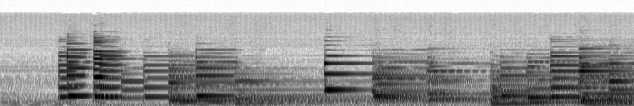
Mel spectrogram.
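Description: Steinway grand piano played solo in a jazz introduction: a held chord fades, then about half a second in a quick run of notes follows, and fresh chords are struck every second or so.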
